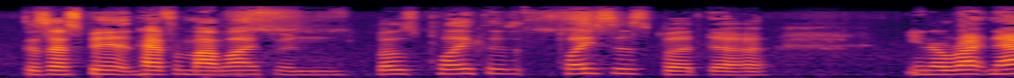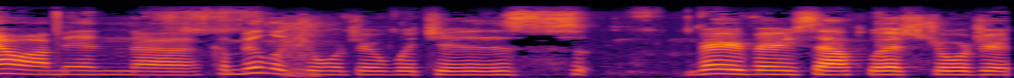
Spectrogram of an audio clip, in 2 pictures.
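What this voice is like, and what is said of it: Southern US accent. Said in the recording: “where exactly are you in the south? Because that accent is just getting me”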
